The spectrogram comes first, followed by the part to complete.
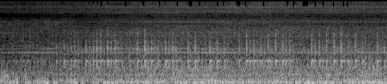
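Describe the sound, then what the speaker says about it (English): A Rheem air conditioner's outdoor compressor running steadily, a close, continuous mechanical hum with a rattling, knocking vibration and a hiss over it, holding level throughout with no talking. "I do hear my compressor run"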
